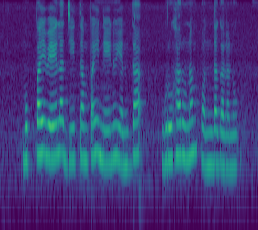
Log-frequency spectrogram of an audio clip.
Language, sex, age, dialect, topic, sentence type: Telugu, male, 60-100, Central/Coastal, banking, question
